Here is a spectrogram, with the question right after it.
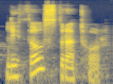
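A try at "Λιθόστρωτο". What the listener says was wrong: Lithostroto. Lithostroto. Litho. Lithostroto. Stroto. Lithostroto. Well, why do you get the R on the end there?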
